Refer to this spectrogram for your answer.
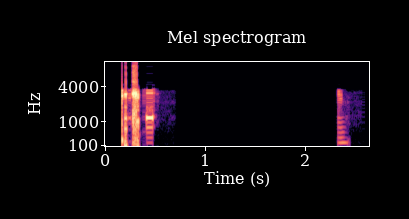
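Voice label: Sheriff's Office Dispatch 1, p25; wake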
